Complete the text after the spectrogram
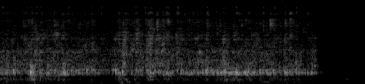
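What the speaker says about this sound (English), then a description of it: "Good pouring." Water streams out of a watering can in a close, splashy pour with slight surges, running about three seconds before stopping abruptly into quiet.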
